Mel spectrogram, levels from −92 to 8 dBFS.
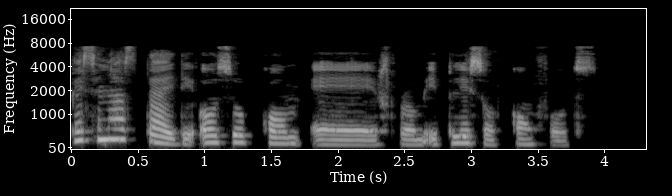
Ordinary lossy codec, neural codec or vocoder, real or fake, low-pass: MP3, 64 kbps; none; real; 7.2 kHz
